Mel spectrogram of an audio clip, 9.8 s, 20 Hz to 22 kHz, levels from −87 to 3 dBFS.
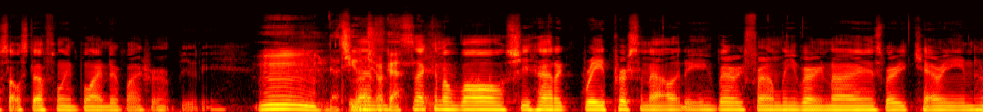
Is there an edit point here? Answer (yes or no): no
